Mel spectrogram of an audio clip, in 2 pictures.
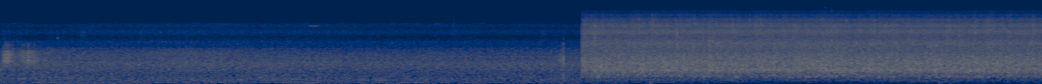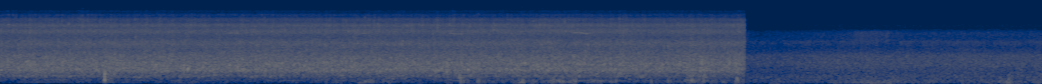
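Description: Shallow stream running over stones: a steady rush of water that starts suddenly about nine seconds in and cuts off just as suddenly a few seconds before the end, with quieter outdoor background either side.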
